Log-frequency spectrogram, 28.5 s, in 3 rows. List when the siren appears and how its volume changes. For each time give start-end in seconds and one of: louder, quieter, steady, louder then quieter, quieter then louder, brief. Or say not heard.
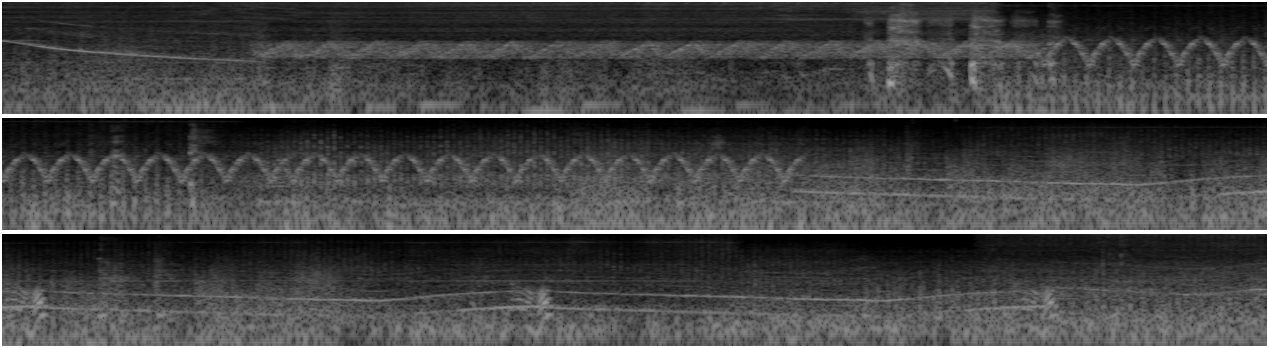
0.0-28.4 steady.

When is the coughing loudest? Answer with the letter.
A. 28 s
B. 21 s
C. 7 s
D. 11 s
C.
